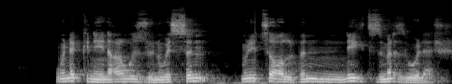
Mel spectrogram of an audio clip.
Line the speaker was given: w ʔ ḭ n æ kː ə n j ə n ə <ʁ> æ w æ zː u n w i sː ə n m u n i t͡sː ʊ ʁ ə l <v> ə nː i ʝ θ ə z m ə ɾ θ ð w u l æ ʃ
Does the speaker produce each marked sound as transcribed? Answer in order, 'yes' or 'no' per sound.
yes, yes

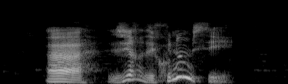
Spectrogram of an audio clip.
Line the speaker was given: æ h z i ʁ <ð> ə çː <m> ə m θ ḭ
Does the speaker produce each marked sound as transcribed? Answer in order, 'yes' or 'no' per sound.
yes, no

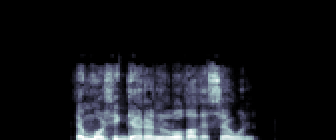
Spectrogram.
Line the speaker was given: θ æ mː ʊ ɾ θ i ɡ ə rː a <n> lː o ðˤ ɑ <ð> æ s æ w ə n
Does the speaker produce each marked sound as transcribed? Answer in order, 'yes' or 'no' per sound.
yes, yes

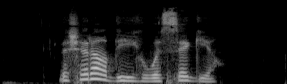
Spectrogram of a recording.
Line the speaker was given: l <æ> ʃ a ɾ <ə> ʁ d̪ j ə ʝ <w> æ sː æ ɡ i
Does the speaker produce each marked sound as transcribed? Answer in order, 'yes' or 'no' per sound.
yes, no, yes

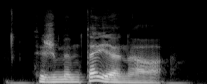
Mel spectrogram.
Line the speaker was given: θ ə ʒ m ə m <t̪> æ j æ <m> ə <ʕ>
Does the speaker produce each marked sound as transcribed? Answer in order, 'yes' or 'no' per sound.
yes, no, no

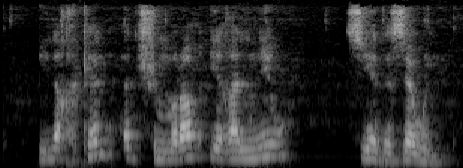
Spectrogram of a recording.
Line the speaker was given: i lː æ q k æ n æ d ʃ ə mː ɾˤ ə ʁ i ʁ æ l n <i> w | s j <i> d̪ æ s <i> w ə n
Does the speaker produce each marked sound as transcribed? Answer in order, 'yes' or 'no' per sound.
yes, no, no

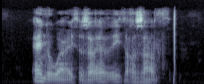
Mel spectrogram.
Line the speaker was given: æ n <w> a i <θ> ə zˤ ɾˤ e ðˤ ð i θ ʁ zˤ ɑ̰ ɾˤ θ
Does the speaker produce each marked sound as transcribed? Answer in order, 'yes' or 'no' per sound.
yes, yes

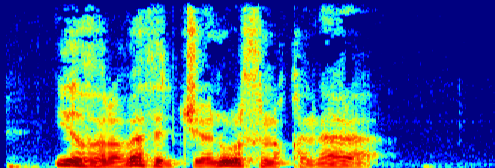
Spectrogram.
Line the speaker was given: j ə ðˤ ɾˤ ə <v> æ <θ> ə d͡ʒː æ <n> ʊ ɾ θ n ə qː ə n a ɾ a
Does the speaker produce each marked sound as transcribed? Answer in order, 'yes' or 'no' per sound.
yes, yes, yes

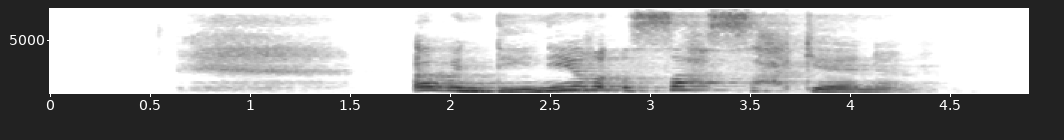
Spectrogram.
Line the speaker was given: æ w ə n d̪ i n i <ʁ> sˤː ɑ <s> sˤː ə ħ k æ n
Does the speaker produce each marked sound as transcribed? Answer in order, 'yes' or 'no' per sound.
yes, no

